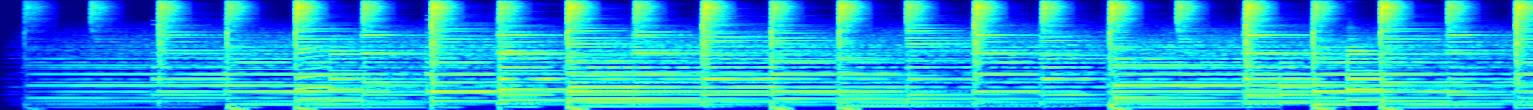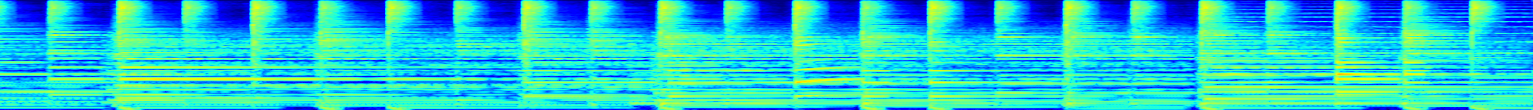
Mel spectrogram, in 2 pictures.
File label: MIDI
